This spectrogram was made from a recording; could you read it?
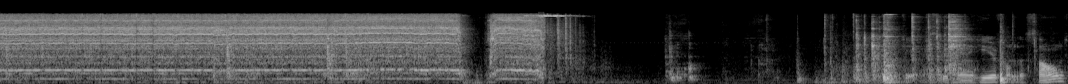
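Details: Makita DDF481 cordless drill that shows heavy use, run before its faulty chuck is replaced. A steady, even high whine from the motor and gears for about five seconds, with no grinding or rattling; the gearbox sounds healthy.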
